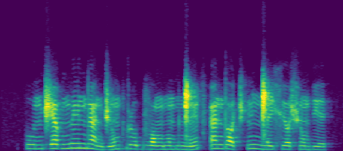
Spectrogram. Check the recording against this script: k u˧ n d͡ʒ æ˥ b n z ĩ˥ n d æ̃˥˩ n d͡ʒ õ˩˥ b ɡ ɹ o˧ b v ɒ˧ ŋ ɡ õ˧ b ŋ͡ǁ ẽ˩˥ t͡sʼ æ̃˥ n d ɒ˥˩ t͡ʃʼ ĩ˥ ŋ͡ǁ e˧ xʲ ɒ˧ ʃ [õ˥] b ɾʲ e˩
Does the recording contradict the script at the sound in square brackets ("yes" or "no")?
yes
